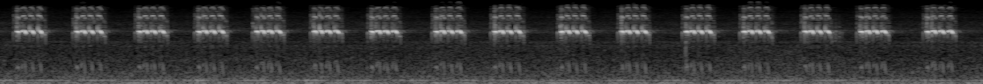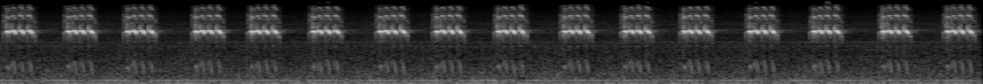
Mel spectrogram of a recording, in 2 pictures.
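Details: At night in Kerala, a cricket chirps in steady, high, ringing bursts, about three or four each second.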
